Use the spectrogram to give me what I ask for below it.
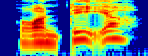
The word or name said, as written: RUNDERET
